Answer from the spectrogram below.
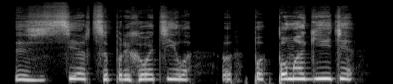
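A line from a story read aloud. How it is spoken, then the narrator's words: Pained groan. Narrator (Russian): Док простонал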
